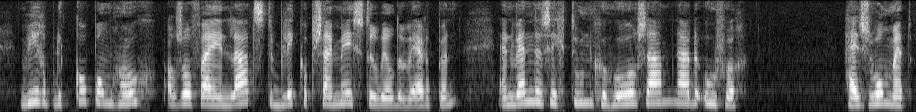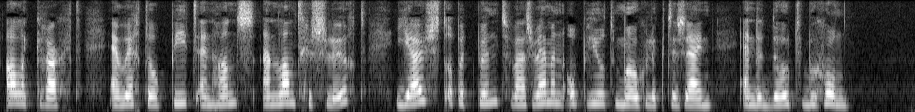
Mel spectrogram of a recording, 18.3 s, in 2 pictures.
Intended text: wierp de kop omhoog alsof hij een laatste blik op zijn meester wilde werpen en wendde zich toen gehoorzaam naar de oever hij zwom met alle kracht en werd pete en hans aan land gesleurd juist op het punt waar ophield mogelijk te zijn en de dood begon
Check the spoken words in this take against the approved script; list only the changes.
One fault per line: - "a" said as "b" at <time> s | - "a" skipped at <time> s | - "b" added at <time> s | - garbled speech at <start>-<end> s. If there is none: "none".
- "door" added at 10.6 s
- "zwemmen" added at 14.4 s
